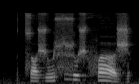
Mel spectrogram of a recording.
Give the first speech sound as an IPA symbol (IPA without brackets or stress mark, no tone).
t͡s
